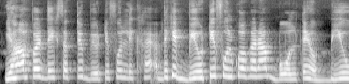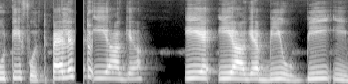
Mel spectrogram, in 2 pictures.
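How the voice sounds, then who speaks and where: Indian woman teaching English grammar patiently. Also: fairly high pitch. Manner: patient, spells words out letter by letter. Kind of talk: worksheet lesson for schoolchildren.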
